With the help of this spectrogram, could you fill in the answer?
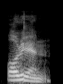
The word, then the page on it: Orion: Indian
